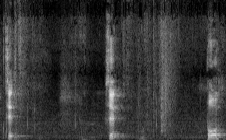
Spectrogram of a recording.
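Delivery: loud training orders to Luna; dog commands. Real, not acted. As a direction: bark the commands at the puppy.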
